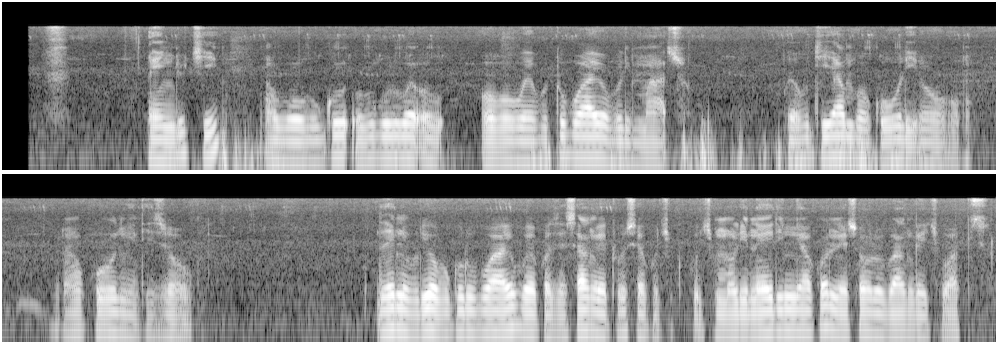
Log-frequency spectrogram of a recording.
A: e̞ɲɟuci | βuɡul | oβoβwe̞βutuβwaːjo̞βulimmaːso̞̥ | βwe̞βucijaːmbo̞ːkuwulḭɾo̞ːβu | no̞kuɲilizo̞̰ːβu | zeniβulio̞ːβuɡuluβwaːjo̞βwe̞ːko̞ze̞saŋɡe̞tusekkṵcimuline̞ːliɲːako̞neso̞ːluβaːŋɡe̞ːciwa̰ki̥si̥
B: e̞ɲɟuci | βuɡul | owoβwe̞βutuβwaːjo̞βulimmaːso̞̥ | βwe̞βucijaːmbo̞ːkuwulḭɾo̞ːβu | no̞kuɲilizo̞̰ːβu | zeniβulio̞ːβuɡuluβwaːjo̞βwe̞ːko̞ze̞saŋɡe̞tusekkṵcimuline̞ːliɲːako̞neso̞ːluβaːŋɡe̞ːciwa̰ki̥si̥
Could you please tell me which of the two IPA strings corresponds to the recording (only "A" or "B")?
A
